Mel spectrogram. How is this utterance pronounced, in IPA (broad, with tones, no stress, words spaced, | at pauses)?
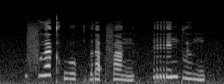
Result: fɯ˥˩a̯kʰwo˨˩k̚ ra˨˩ʔfa˨˩ŋ | re˥˩nplɯ˨˩ŋ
